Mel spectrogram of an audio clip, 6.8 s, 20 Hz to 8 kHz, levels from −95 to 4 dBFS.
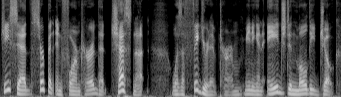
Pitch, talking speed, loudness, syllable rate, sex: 125 Hz, 160 wpm, -22 LUFS, 4.8 syllables/s, male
